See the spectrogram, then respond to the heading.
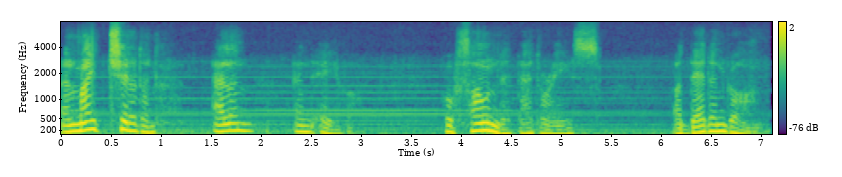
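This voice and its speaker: An actor in a 1950s radio drama playing an aged scientist, explaining slowly and heavily. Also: male voice, a little high, animated, warm tone, lo-fi sound. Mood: grave. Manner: slow, heavy, explanatory. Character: aged male scientist, grieving and awed. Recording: old radio broadcast with faint hum.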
